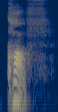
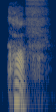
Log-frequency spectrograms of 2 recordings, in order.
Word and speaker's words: cough: rhymes with Tough Enough cough cough off H I feel like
